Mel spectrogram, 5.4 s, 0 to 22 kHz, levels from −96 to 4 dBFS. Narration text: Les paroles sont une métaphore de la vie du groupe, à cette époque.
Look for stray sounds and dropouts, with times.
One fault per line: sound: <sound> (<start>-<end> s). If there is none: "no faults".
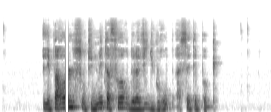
sound: dropout (1.3-1.4 s)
